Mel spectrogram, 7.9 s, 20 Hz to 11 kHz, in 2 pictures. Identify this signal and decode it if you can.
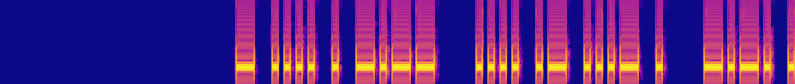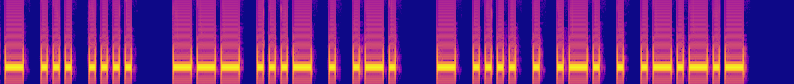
Morse code, heard as a keyed tone, about 40 wpm, 700 Hz. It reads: THEY HAVE CASH OVER THERE.
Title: Sentences from Top 700 Words 40wpm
